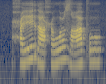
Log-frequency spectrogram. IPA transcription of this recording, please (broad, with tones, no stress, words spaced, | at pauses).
ħeː˨˥ra˨ħoː˨˥ zˤaː˨˥pʼo˥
